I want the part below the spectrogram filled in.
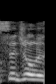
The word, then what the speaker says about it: Sigil: Well, Sigil is a word that means something already. Mm-hmm. It evokes that magical feel. And G before an I is a soft G. I'm sorry. There's just rules.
